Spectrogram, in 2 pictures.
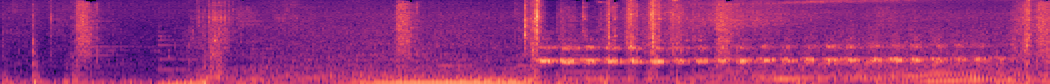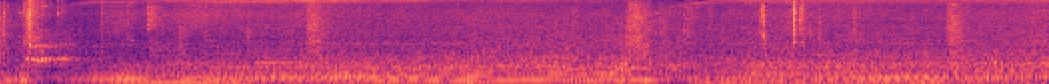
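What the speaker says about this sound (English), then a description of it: "I could launch it higher, but the tires do spin. They will spin a lot more than before." A car launching at a race track with its tires spinning: a loud, close engine rev climbing through gear changes, with tire squeal and a steady roar as it pulls away.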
